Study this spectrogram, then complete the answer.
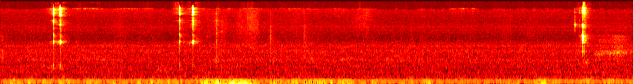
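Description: Computer mouse clicks, crisp and quiet, arriving in small pairs and singles spread across a near-silent stretch with a low background hum.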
